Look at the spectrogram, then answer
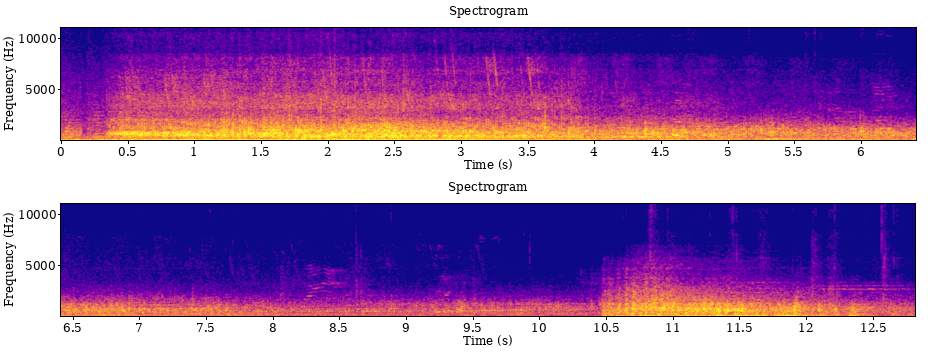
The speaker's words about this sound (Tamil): தள்ளாடியபடி பறந்த ஹெலிகாப்டரின் பயங்கர சத்தத்தால் அங்கிருந்த சுற்றுலா பயணிகள் அச்சத்துடன் ஹெலிகாப்டரை பார்ப்பதும் வீடியோவில் பதிவாகியுள்ளது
